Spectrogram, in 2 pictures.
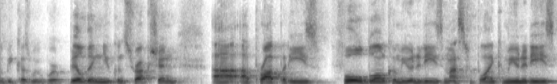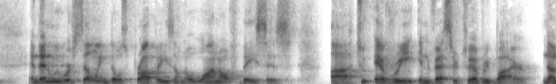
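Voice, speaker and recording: A man in his forties with an Israeli accent, talking earnestly in a webinar and often repeating and restarting phrases. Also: fairly low pitch. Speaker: company co-founder presenting a webinar. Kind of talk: conversational webinar talk.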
